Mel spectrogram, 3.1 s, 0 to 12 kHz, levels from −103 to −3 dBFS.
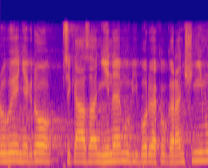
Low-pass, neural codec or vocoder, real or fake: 7.2 kHz; none; real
